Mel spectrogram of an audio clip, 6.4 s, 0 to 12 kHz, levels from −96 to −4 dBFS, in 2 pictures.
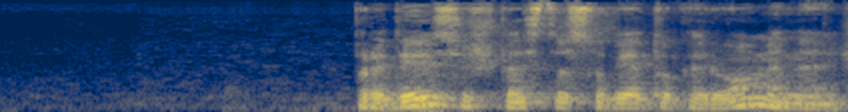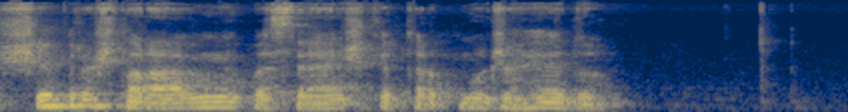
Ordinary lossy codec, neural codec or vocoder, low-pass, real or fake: Opus, 24 kbps; none; 10.8 kHz; real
